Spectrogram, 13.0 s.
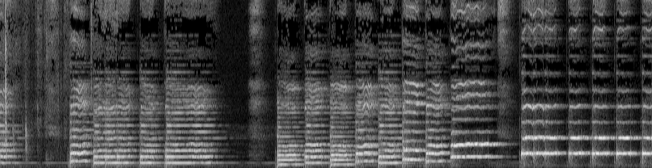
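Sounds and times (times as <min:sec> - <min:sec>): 
soprano singing an opera coda: 0:01.4 - 0:04.5, 0:05.5 - 0:13.0.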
